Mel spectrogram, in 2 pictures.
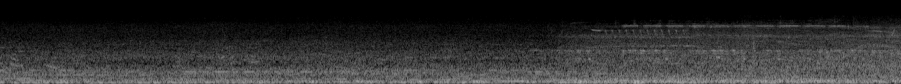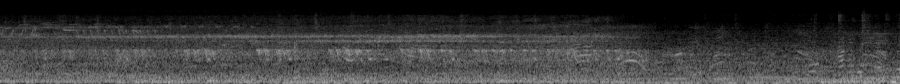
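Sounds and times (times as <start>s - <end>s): rail vehicle rumbling: 5.0s - 18.0s
high whining tones: 5.8s - 15.5s.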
